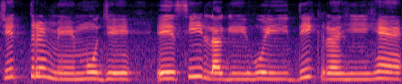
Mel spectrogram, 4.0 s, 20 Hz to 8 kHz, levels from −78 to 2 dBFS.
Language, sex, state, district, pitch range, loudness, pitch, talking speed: Hindi, female, Madhya Pradesh, Katni, 210-280 Hz, -17 LUFS, 220 Hz, 135 wpm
